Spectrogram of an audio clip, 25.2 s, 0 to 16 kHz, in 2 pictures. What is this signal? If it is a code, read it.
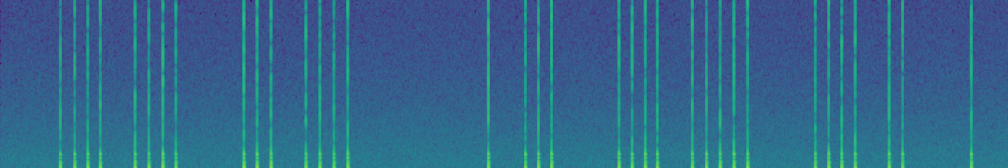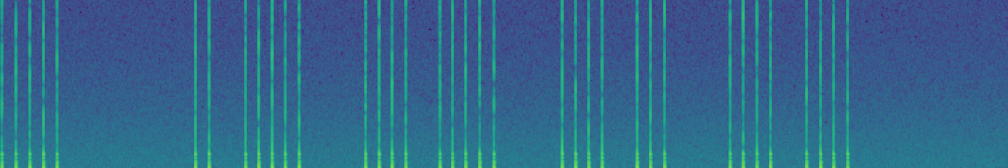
Tap code, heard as knocks on wood, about 6 knocks a second. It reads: TO CURE JUST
